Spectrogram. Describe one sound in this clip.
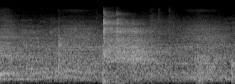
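A heavy barbell drops onto a rubber floor with a loud thud.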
